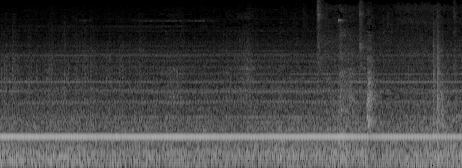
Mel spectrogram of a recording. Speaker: צלילי מנוע בליווי שריקה רעש מנוע חריג לא טבעי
